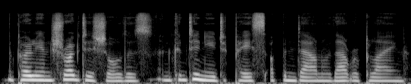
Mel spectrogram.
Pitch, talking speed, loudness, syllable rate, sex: 180 Hz, 190 wpm, -16 LUFS, 5.5 syllables/s, female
